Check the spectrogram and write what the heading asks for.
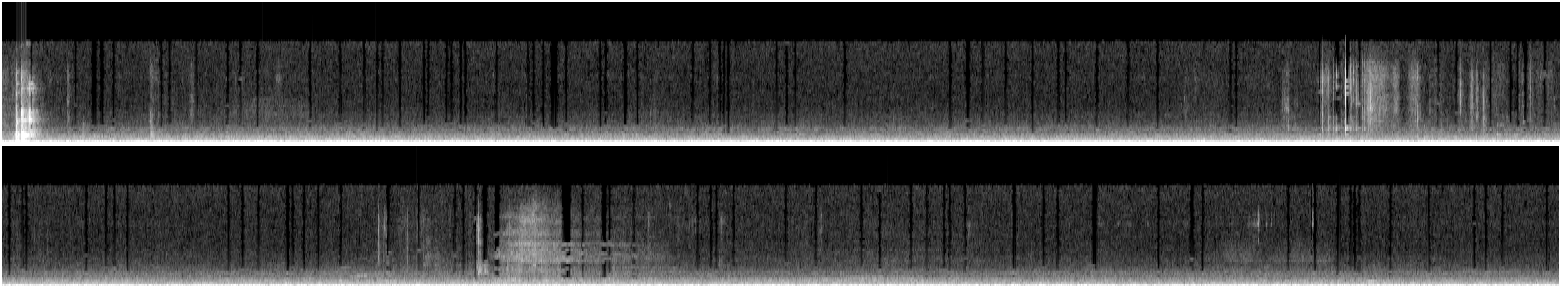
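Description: A steady low hum, as from a fan or motor, runs at an even level throughout. A couple of faint brief scuffs come about ten and fifteen seconds in.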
